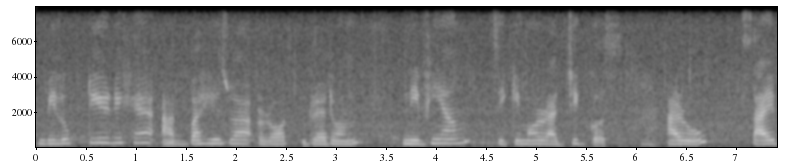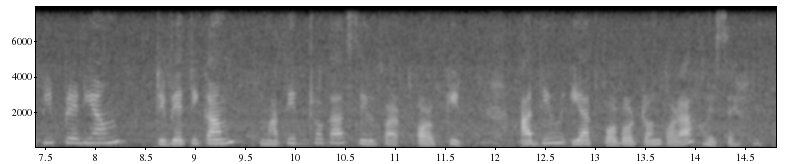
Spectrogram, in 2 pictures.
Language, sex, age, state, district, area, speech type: Assamese, female, 30-45, Assam, Nagaon, rural, read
